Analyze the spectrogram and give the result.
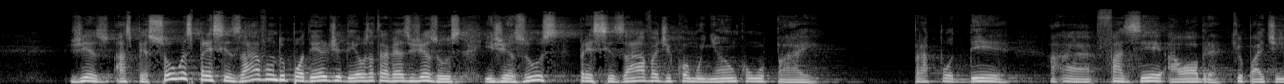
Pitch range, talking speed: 130-185 Hz, 125 wpm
